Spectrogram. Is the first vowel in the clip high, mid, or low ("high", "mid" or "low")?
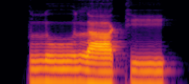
high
